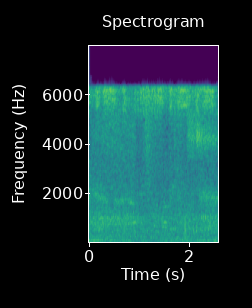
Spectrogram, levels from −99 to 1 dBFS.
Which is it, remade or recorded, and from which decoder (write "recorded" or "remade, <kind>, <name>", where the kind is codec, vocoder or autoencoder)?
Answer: recorded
